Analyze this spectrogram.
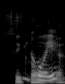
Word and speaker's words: CeCoiya: Did I pronounce it right? CeCoiya. Yep. C with the C. With a C, please.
